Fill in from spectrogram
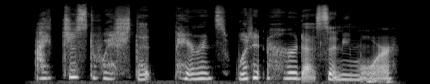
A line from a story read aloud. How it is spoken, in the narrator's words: I whispered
